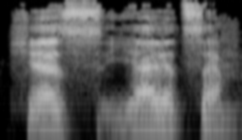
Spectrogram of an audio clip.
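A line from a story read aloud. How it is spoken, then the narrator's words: Sober voice. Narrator (Russian): сказал Вилли уже совершенно трезвым голосом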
